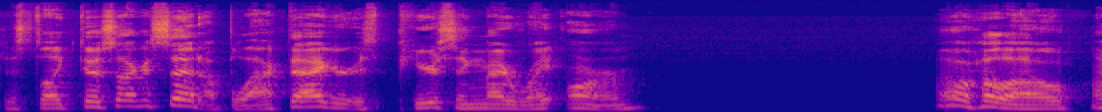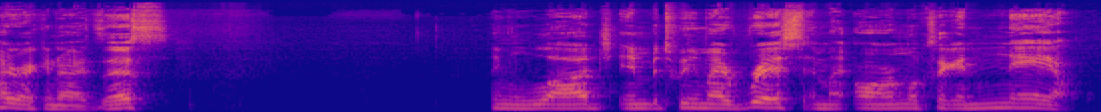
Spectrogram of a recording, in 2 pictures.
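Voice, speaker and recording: A man's voice: a little high, a little slow, long pauses. A man hosting a let's play, reading visual novel text aloud in an informal, dramatic way with casual asides. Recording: game music behind voice. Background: visual novel soundtrack.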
